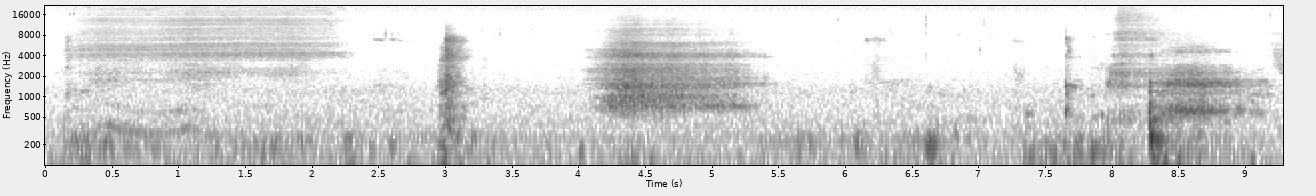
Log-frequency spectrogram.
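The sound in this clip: Deep breaths drawn during a guided self-calming tapping exercise: a few soft, airy breath sounds, each swelling and fading, faint and alone with no talk.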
